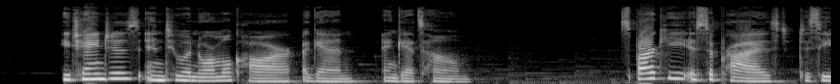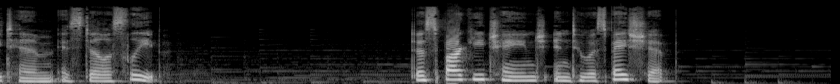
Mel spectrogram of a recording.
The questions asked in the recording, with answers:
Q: Does Sparky change into a spaceship?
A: No, he doesn't.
